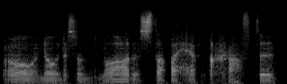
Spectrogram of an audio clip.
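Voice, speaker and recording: A man's voice: on the low side, moderate pace, sharp tone, breathy edge. A man live-streaming a video game with casual, unscripted commentary, muttering to himself and swearing freely.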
